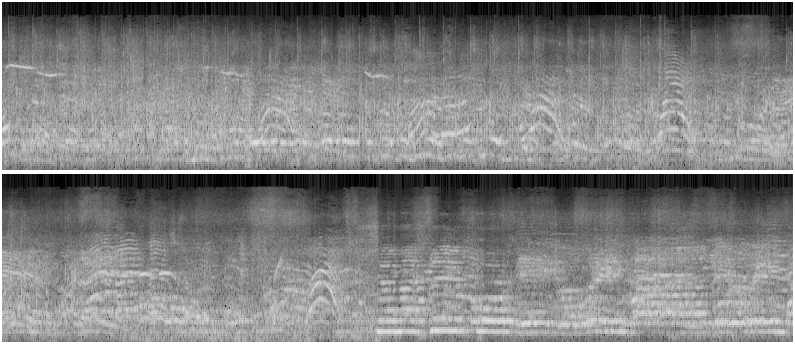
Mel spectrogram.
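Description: A group of men and women sing together outdoors.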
